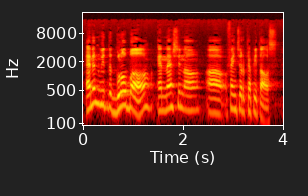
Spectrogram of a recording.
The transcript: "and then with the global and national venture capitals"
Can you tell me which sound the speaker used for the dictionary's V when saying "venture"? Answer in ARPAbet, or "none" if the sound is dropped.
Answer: F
